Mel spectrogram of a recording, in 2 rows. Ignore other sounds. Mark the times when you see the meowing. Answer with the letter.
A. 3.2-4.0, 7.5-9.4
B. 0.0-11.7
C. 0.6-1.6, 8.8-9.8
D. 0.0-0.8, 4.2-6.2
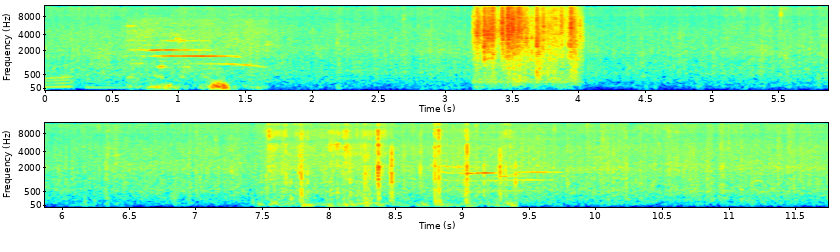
C.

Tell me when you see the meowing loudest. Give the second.
1 s.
